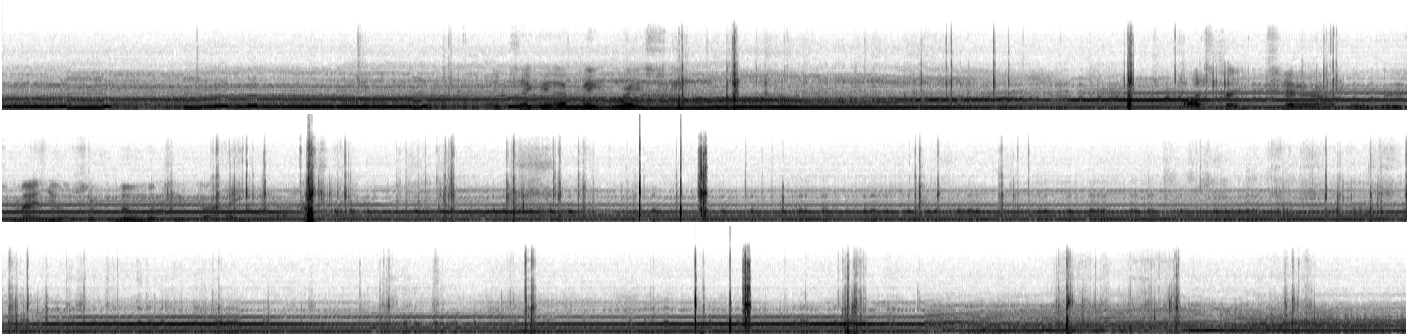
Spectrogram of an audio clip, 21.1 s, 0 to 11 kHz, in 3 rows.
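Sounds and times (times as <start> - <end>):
electronic feedback drone: 0.0 - 21.0
sharp clicks and crackles: 3.2 - 4.0, 4.6 - 18.6, 19.2 - 20.7.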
